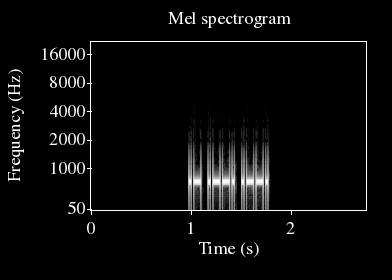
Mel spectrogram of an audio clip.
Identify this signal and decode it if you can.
Morse code, heard as a keyed tone, about 50 wpm, 700 Hz. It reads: APP
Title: Top Three Letter Combinations in Words 50wpm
